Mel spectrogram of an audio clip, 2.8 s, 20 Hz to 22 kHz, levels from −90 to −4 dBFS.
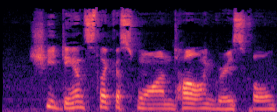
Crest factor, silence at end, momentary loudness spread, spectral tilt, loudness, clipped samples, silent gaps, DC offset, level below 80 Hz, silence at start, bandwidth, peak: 20 dB; 0 s; 7 LU; -2.5 dB/octave; -25 LUFS; under 0.1%; none; under 0.1%; -58 dBFS; 0.3 s; 16.5 kHz; -8 dBFS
